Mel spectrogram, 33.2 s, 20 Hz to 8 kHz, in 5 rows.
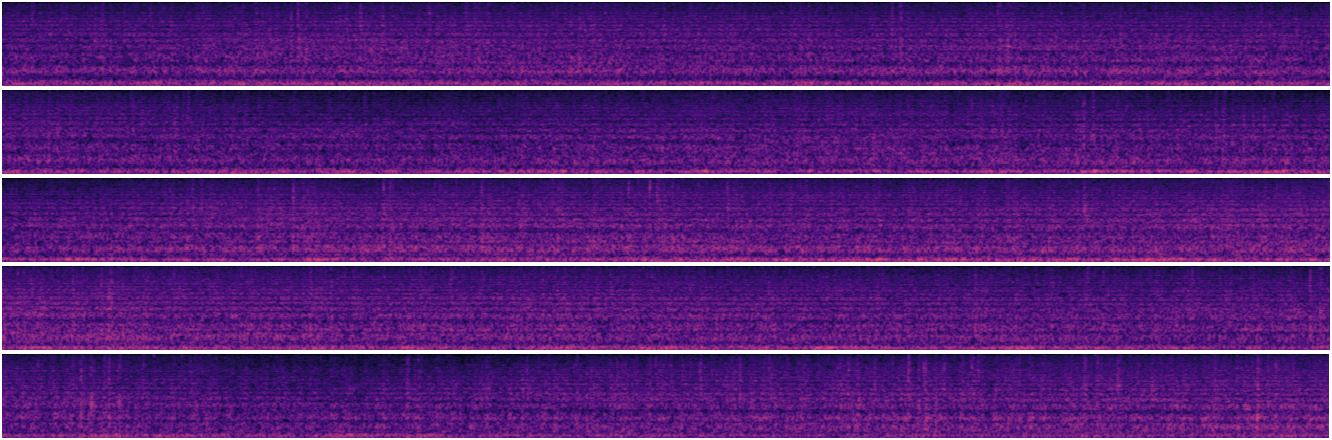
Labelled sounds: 10.6	10.9	vessel noise, 1.15 to 1.25 kHz

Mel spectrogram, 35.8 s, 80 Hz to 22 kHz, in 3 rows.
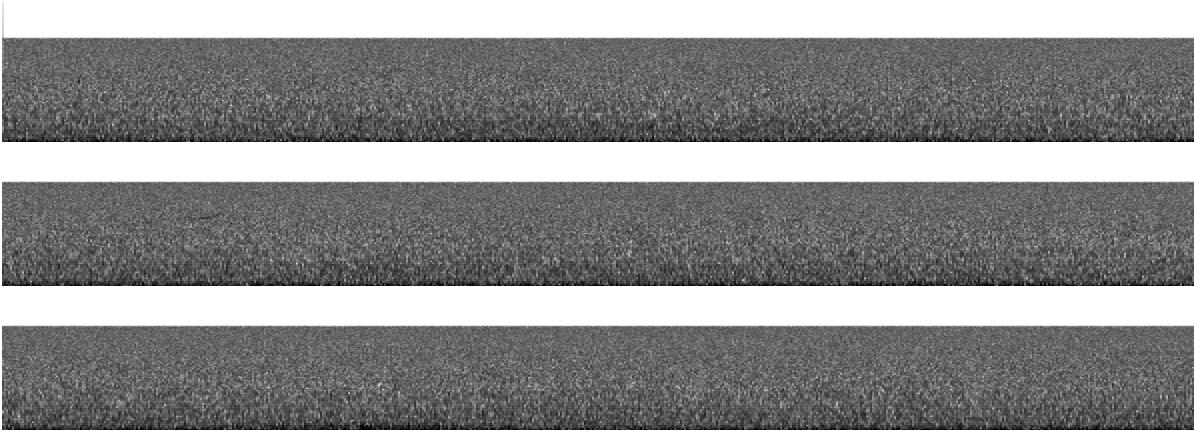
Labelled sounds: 13.8	14.1	killer whale, northern resident, 2.7 to 3.0 kHz

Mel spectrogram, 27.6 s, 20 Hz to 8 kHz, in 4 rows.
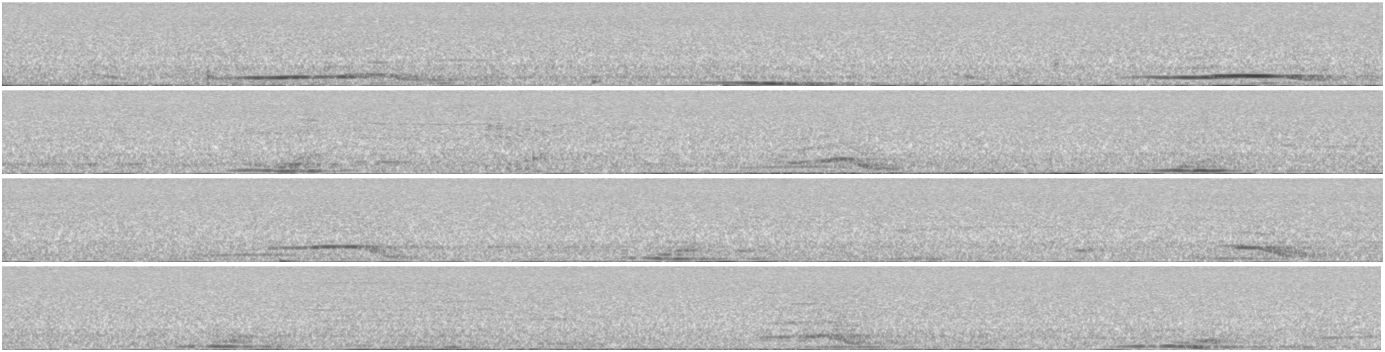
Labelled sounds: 2.1	2.4	humpback whale, 0.93 to 1.1 kHz
8.9	9.2	humpback whale, 2.1 to 2.3 kHz

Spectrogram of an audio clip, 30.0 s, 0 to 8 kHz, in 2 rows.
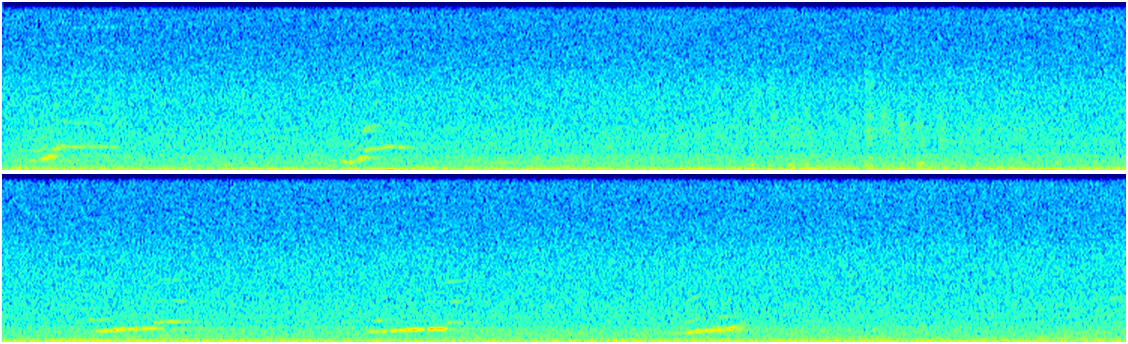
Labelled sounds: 0.7	1.4	humpback whale, 0.96 to 1.2 kHz
4.8	5.5	humpback whale, 0.90 to 2.2 kHz
16.1	16.4	humpback whale, 1.0 to 1.2 kHz
17.0	17.3	humpback whale, 2.9 to 3.0 kHz
18.0	18.4	humpback whale, 0.86 to 1.1 kHz
20.9	21.1	humpback whale, 0.90 to 3.0 kHz
24.1	24.4	humpback whale, 0.90 to 1.2 kHz

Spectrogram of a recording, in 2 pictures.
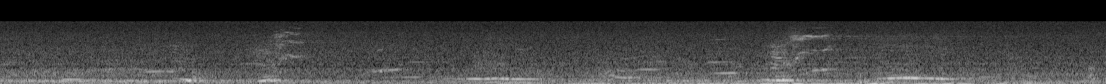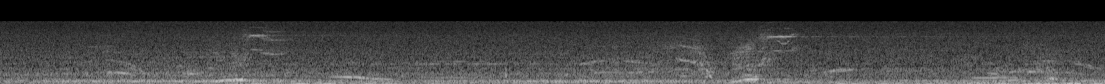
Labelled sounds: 2.4	3.1	humpback whale, 0.86 to 3.9 kHz
7.9	8.4	humpback whale, 1.8 to 4.1 kHz
13.5	14.0	humpback whale, 1.5 to 4.1 kHz
16.9	17.1	humpback whale, 0.90 to 1.2 kHz
17.8	18.1	humpback whale, 0.86 to 2.4 kHz
18.7	19.1	humpback whale, 1.8 to 4.3 kHz
21.8	22.0	humpback whale, 0.80 to 1.1 kHz

